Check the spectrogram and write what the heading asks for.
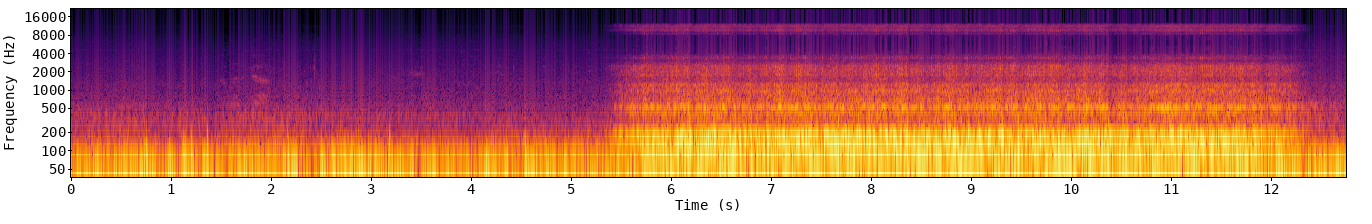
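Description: Low outdoor rumble. About five seconds in, a loud, steady rushing noise starts suddenly: wind buffeting the microphone of a camera carried by a rider on the move.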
